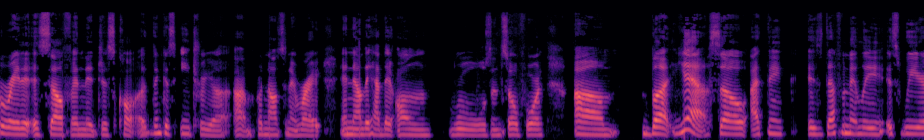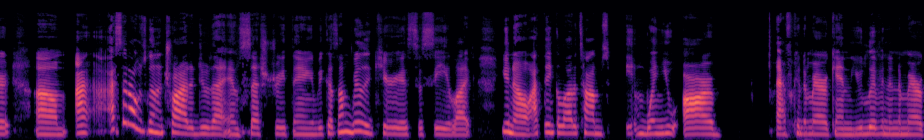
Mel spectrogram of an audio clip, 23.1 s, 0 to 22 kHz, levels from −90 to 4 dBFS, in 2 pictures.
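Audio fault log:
3.91–3.95 s, 13.05–13.09 s, 19.45–19.49 s, 21.57–21.61 s: short concealed packet loss. Each time about 20 ms went missing and was filled by extending the preceding sound, causing a brief smear. On a spectrogram it shows as a stretched harmonic or noise patch, and the waveform has a small seam where the fill rejoins.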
